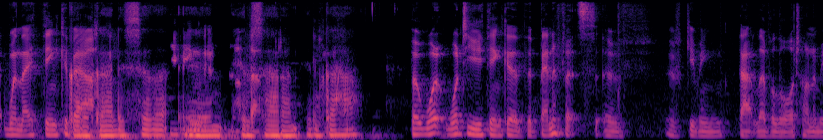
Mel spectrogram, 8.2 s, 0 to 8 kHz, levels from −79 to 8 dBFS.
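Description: From 0.94 to 1.06 s, and again from 1.5 to 3.65 s, the talker dips by roughly 25 dB, then around 40 dB, which is likely speech suppressed in double talk. Then from 3.93 to 4.07 s the room sound briefly drops by about 14 dB, background gated by the echo canceller clamping the mic while the far end plays.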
